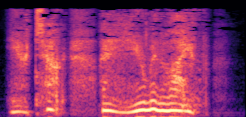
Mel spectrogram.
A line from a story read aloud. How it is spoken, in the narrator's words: Ula gasped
